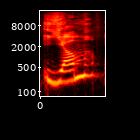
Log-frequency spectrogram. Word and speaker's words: yam: The Bija mantra is, for the heart chakra, is yum, Y-A-M, but pronounced yum.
